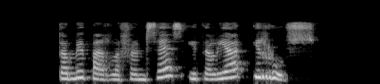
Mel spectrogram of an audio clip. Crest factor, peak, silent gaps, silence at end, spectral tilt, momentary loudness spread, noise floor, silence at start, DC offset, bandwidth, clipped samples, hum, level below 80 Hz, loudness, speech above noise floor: 18 dB; -2 dBFS; none; 0.65 s; -2.5 dB/octave; 6 LU; under -90 dBFS; 0.6 s; under 0.1%; 7.8 kHz; under 0.1%; none; -62 dBFS; -18 LUFS; over 73 dB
